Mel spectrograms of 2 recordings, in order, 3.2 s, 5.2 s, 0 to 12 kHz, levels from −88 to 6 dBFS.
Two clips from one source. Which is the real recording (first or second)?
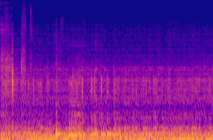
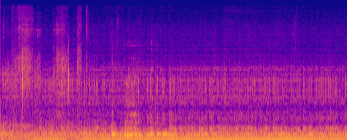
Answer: second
